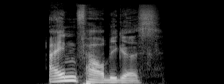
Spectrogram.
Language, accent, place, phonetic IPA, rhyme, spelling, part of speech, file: German, Germany, Berlin, [ˈaɪ̯nˌfaʁbɪɡəs], -aɪ̯nfaʁbɪɡəs, einfarbiges, adjective, De-einfarbiges.ogg
- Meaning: strong/mixed nominative/accusative neuter singular of einfarbig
